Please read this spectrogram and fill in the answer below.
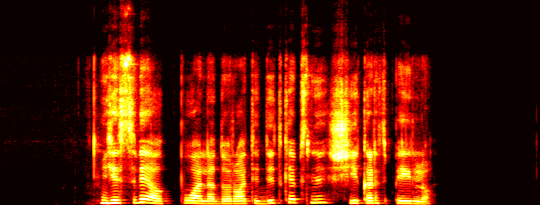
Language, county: Lithuanian, Klaipėda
